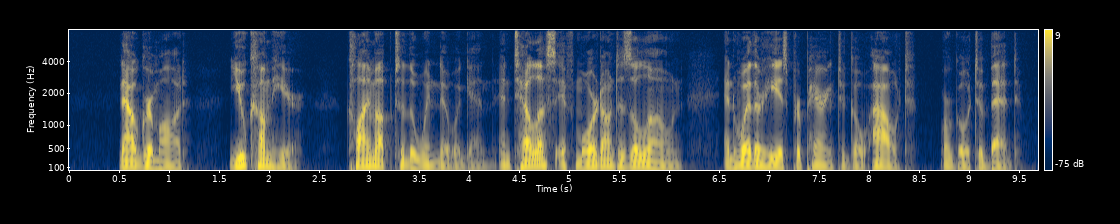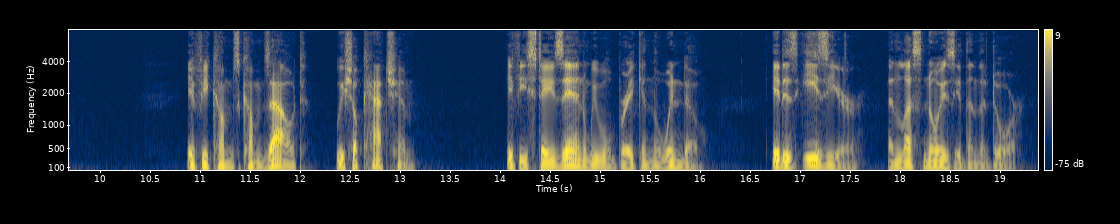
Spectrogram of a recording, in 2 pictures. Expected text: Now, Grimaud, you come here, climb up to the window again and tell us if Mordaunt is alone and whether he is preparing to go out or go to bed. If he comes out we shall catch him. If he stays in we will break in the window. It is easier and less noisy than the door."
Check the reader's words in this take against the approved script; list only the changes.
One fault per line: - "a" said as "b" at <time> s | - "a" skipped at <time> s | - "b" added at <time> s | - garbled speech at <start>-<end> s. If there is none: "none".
- "comes" added at 11.4 s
